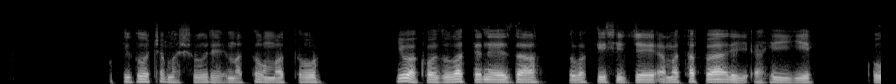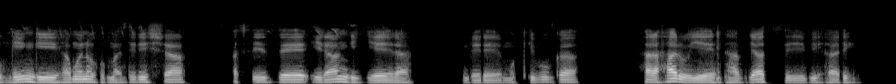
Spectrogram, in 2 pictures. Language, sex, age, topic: Rundi, male, 36-49, education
